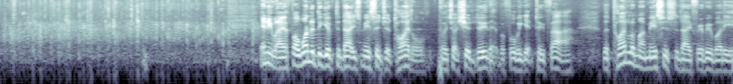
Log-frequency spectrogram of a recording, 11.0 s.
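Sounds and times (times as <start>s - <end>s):
audience applause: 0.0s - 4.0s
speech: 3.9s - 10.9s.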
